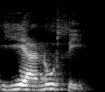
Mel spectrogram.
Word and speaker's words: Iannuzzi: conoce como la semiluna serosa o semiluna de Iannuzzi. Así se escribe, Ia con doble N, Iannu y con doble Z, Iannuzzi.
